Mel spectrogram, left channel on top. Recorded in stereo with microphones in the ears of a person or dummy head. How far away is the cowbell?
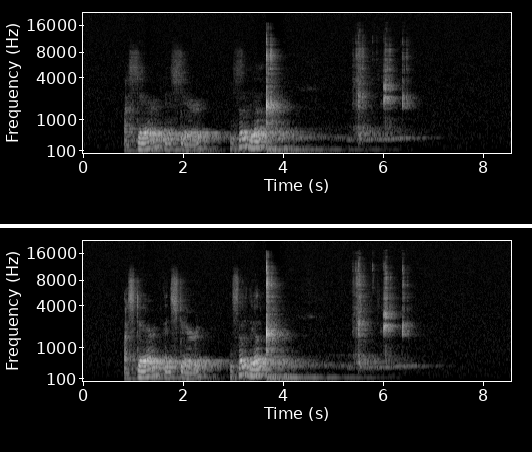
No cowbell in this recording.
